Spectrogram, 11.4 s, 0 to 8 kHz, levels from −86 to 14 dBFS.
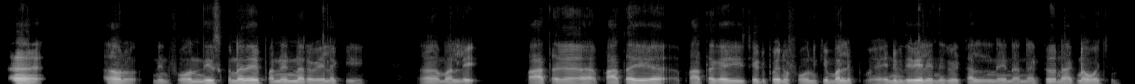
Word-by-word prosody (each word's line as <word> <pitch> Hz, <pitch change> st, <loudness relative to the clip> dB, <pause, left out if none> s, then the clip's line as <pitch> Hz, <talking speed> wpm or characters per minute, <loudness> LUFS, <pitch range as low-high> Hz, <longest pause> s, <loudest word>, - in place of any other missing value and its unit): ఆ! 135 Hz, -, +11 dB, 0.9 s
అవును. 120 Hz, -4 st, +3 dB, 0.3 s
నేను 105 Hz, -3 st, -8 dB
ఫోను 120 Hz, +4 st, 0 dB
తీసుకున్నదే 130 Hz, +1 st, +4 dB
12500కి 110 Hz, 0 st, -1 dB, 0.7 s
ఆ! -, -, -1 dB, 0.2 s
మళ్ళీ 105 Hz, +1 st, -1 dB, 0.6 s
పాతగా 150 Hz, 0 st, -1 dB, 0.3 s
పాత 110 Hz, 0 st, 0 dB, 0.7 s
పాతగా 120 Hz, +2 st, -1 dB
అయ్యి 120 Hz, 0 st, 0 dB
చెడిపోయిన 115 Hz, 0 st, 0 dB
ఫోన్‌కి 110 Hz, +3 st, -5 dB
మళ్ళీ 120 Hz, 0 st, +2 dB, 0.3 s
8000 130 Hz, +2 st, +4 dB
ఎందుకు 115 Hz, 0 st, -6 dB
పెట్టాలి, 110 Hz, -1 st, -5 dB
నేను 105 Hz, 0 st, -5 dB
అన్నట్టు 110 Hz, +8 st, -7 dB
నాకు 115 Hz, -1 st, -4 dB
నవ్వొచ్చింది. 110 Hz, 0 st, -2 dB
110 Hz, 115 wpm, -25 LUFS, 110-120 Hz, 0.9 s, ఆ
